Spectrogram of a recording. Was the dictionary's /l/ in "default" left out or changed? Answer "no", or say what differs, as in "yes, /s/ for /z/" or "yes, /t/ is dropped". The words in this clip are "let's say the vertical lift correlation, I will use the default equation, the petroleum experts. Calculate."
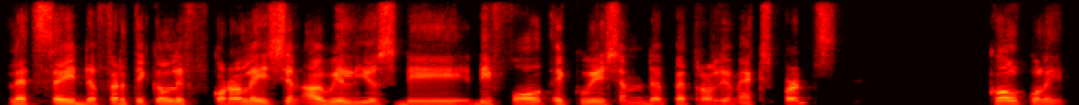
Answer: no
